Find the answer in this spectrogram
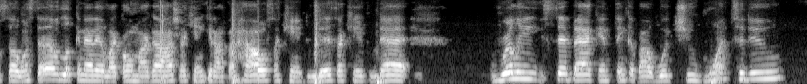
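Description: A woman talks at a fairly quick pace in a medium pitch with ordinary pitch variation, an unremarkable speaking voice. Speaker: small business owner, cosmetics. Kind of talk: casual chat.

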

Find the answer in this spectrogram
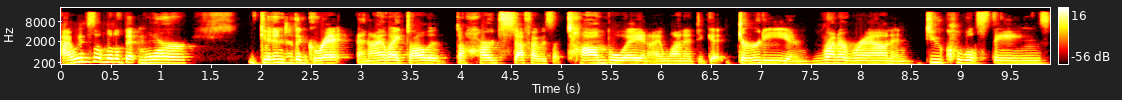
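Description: Recorded very cleanly against a silent background, a woman uses an ordinary speaking voice at medium pitch, with fairly even intonation and a moderate pace. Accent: American. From United States. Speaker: army veteran and theater managing director. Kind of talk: casual chat.

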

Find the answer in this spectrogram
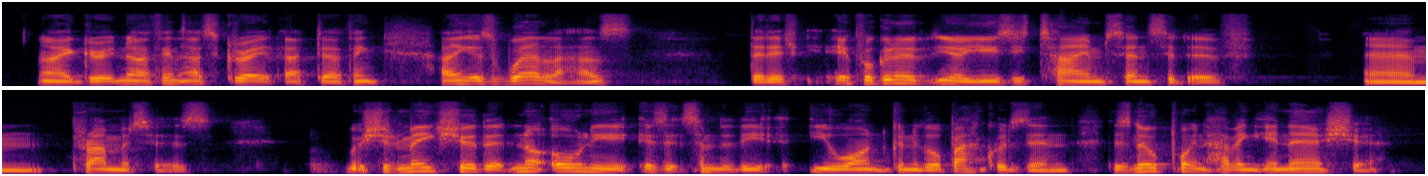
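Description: This man has an English accent and a medium pitch with ordinary pitch variation, moving at a fairly quick pace. His loudness stays very even over a quiet background. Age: 30s. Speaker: podcast co-host and mental health professional. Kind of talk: casual chat.

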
